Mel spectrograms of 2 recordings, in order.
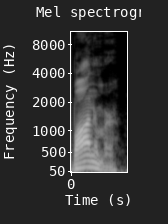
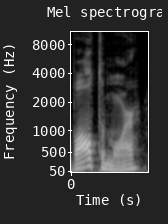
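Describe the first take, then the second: First: It is said in the local Maryland pronunciation. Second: It is said in a non-Maryland pronunciation. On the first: "Over there, they pronounce it Bonnemer" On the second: "here we pronounce it Baltimore"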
